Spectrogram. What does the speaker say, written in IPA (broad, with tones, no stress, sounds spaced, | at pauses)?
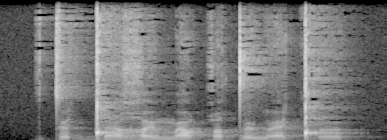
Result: t ə˧˥˧ ɡ͡ǃ æ˥˨ ʁ e˥˨ m æ˧˥˧ q ə˥˨ t̪ ɛ˧˥˧ ɳ æ˧˩ ǃʼ ə˩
